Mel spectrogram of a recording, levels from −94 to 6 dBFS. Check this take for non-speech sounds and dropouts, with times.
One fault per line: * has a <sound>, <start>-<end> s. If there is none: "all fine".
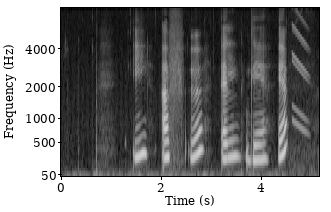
* has a chirp, 4.6-5.0 s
